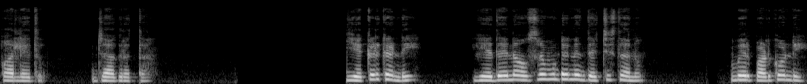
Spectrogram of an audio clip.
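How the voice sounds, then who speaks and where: Woman voicing a husky, gentle young man. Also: medium pitch, steady tone, normal speed, long pauses, lightly acted. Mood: caring, reassuring. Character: caring, lovestruck young man, gentle and polite. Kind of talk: cartoon romance dialogue.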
